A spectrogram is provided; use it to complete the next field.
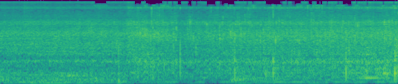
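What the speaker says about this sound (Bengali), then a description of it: "পিঁয়াজ ভাজি করে দেখা দিলাম" Onions frying for prawn pulao, a steady close hiss of sizzling oil with light scattered crackles and faint stirring taps throughout, no voices.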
